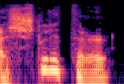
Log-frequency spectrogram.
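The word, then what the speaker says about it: sliotar: this ball called a schlitter that's s-l-i-o-t-a-r so it's not spelled the way it's pronounced you his ears into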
